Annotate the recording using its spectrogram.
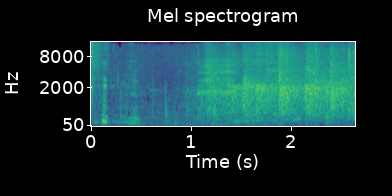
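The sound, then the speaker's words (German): Applause from an audience at a talk event builds up after a brief voice, welcoming two speakers onto the stage, swelling into a steady, dense clatter of many hands clapping that keeps rising in loudness to the end. “Bühne frei für euch zwei und Ihnen viel Vergnügen. Danke. Ja. Applaus.”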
